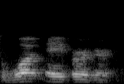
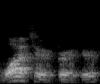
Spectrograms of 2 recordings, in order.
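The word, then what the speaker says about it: Whataburger: of 1950 water burger which is phrased what a burger water burger most people pronounce it as water burger but no they do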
